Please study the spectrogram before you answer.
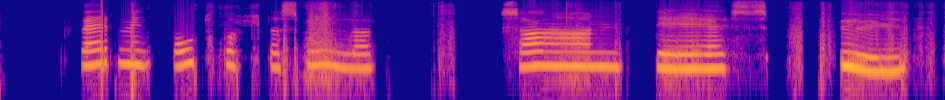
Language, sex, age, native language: Icelandic, female, 7, Icelandic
